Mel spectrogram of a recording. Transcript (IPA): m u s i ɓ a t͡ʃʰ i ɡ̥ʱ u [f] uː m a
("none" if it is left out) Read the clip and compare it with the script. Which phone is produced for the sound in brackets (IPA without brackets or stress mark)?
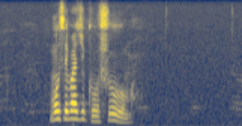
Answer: ʃ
